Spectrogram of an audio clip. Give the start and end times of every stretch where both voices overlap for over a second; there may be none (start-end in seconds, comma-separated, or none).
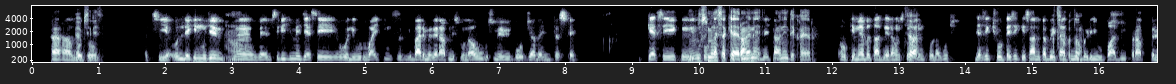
9.8-11.2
